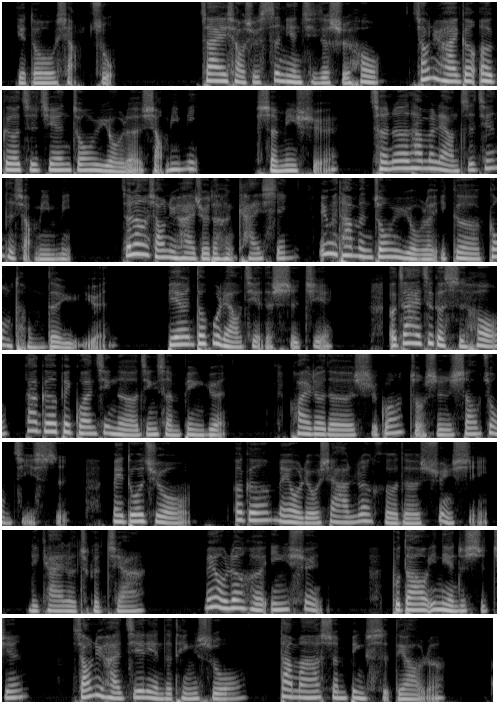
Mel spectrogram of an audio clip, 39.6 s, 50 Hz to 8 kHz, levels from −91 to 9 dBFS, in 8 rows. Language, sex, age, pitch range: Chinese, female, 20-39, 180-230 Hz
